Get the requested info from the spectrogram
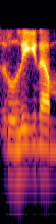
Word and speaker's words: Lene: Lene, the spelling is L-E-N-E, and then Marlin, M-A-R-L-I-N, and you pronounce it as Lena Marlin.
